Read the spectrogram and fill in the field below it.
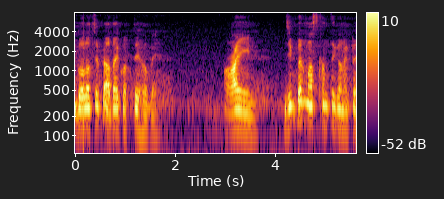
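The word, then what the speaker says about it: عين: জ এরপরে আমরা আসবো আইন আইন উচ্চারণটা হলো জিহ্বা মাঝখান থেকে তালু আছে উপরে ওখান থেকে মানে হলকের মধ্যে গলা চেপে আদায় করতে হবে আইন আইন অর্থাৎ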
